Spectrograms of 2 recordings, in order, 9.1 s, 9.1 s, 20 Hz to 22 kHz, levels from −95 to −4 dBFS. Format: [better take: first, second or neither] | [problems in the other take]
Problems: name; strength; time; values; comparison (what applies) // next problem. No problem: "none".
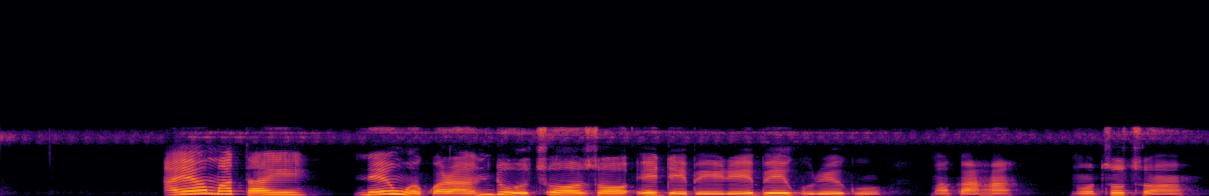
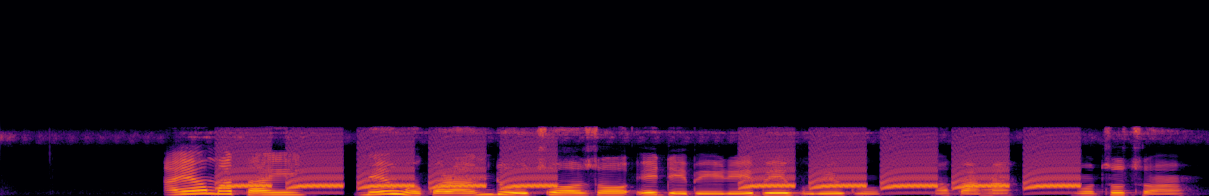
first | background sound (Alarm); 3 dB below the speech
